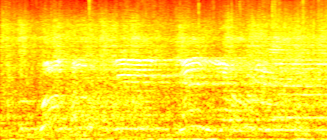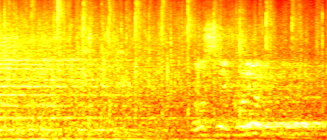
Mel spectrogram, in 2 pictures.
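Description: Stadium public-address announcer calling out a player's name in long, drawn-out tones over music, echoing through the domed ballpark above a steady crowd rumble.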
